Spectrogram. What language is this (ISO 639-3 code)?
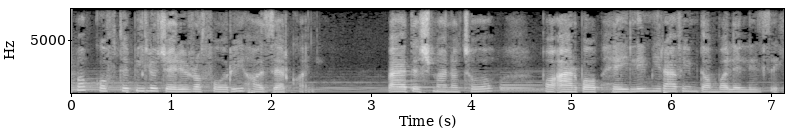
fas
